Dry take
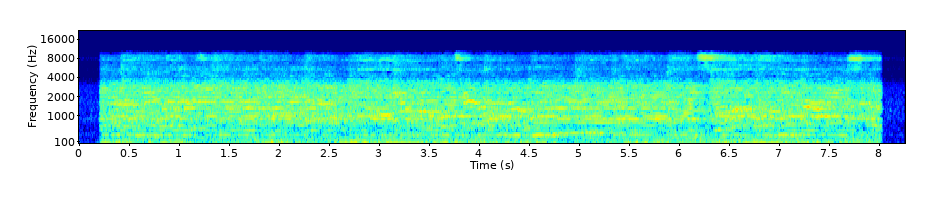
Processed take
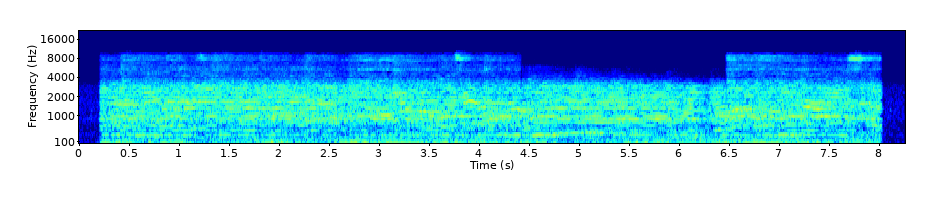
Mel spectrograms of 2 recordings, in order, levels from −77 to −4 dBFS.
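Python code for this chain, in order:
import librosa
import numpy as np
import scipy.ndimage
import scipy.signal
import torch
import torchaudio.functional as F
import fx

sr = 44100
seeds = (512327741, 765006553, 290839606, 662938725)

y = fx.lowpass(x, sr, hz=fx.line((4.42, 4800.0), (6.47, 2800.0)), slope=24, at=(4.42, 6.47), fade=0.02)
y = y * librosa.db_to_amplitude(-6.0)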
